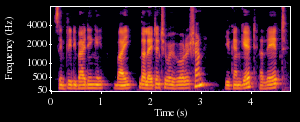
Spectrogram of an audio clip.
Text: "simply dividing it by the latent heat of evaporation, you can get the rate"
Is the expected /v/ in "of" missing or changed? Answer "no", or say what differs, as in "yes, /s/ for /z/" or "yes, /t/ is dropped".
yes, /p/ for /v/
